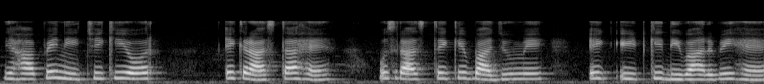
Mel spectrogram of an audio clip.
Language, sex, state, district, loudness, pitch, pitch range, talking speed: Hindi, female, Bihar, Purnia, -17 LUFS, 255 Hz, 235-275 Hz, 165 wpm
